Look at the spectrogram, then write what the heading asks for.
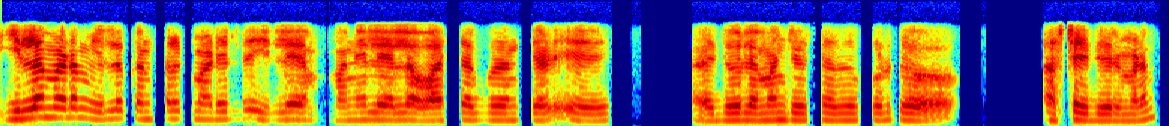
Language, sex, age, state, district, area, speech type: Kannada, male, 18-30, Karnataka, Yadgir, urban, conversation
